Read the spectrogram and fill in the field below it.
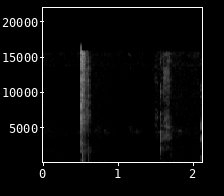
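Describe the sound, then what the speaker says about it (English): Two quiet clicks of keys on a computer keyboard while typing a command in a terminal, a sharp tap followed a second later by a softer cluster of clicks, in a quiet room. "And then you have to type dot app."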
